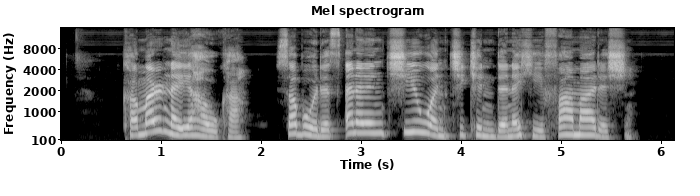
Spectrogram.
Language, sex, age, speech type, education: Hausa, female, 60+, read, primary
